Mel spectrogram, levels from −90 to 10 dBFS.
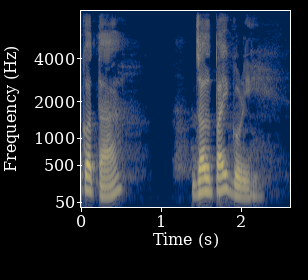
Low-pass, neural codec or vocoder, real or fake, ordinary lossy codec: none; none; real; none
